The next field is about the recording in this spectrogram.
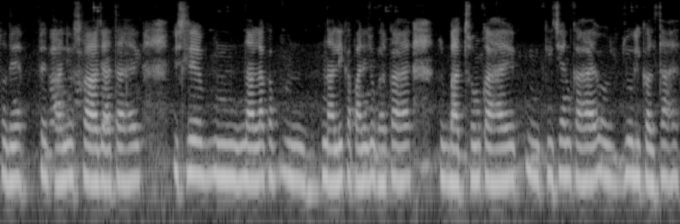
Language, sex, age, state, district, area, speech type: Hindi, female, 30-45, Uttar Pradesh, Chandauli, rural, spontaneous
